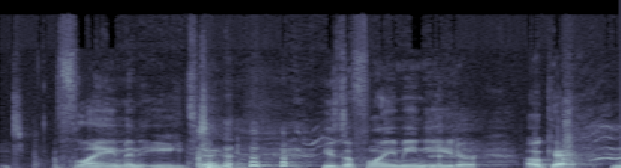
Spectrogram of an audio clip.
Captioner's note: laugh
